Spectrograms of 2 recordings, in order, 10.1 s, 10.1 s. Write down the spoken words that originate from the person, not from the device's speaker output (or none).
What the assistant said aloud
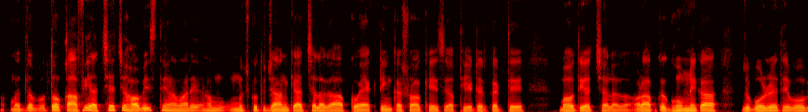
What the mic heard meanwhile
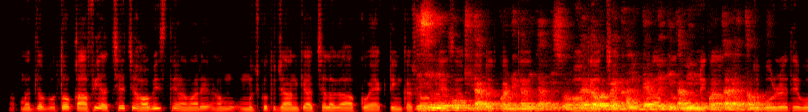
जैसे मेरे को किताबें पढ़ने का भी काफी शौक है और मैं खाली टाइम में किताबें भी पढ़ता रहता हूँ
